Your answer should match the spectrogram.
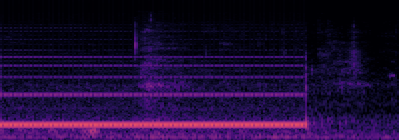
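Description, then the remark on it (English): A phone call to the speaker's brother rings out over a speakerphone: one steady, loud electronic ringing tone that holds for about a second and a half, then cuts off, leaving faint room noise. “Make sure you put the phone close to the mic if you're going to do it. On speaker.”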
